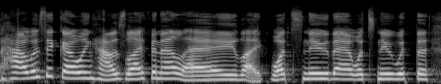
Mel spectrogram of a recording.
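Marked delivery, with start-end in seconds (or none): 0.0-3.5 bad fake put-on British English accent. Two hosts doing a mock show intro, greeting the guest in a fake British accent. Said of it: "our fake British accents".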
